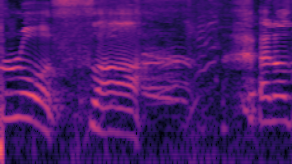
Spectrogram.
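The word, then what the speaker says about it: Luocha: coming out soon, the Locha. The thing is, right, his name is not pronounced as Locha, it's called Luosa. His name is called Luosa.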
